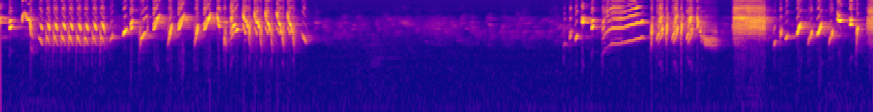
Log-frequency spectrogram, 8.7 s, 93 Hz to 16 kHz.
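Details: Goldfinch song from a 2022 world championship, subspecies balcanica: three seconds of rapid repeated high trilled notes, a pause, then rising slurred chirps, a harsh buzzy burst and more twittering.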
